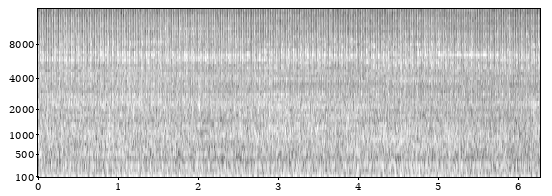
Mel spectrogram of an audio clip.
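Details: Audi 20v turbo idling: quick, sharp ticking three to four times a second over a hissy top end, from the exhaust area; turbo already removed and overhauled and not the cause, source unknown.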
